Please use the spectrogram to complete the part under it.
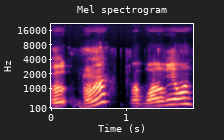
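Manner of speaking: talking around half a mouthful of food. Voicing a character answering with her mouth half full of food. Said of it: "with, like, half her mouthful just goes".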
